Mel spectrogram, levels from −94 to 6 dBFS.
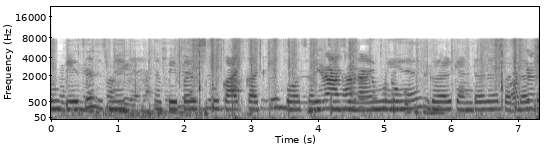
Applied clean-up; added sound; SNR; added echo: none; Run; 13 dB; none.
